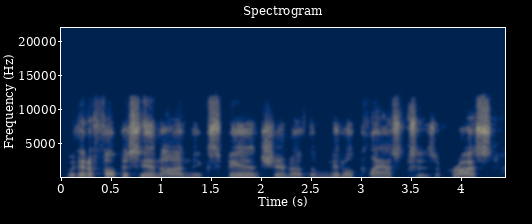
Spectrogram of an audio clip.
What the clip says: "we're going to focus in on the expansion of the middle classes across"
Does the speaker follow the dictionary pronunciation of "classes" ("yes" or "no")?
yes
